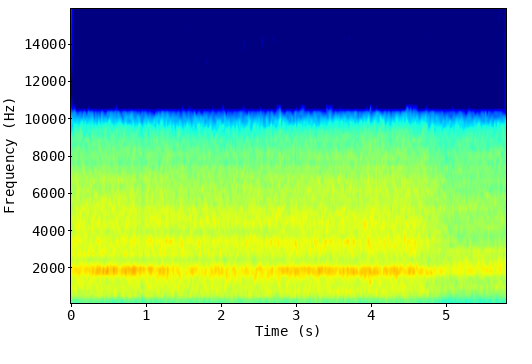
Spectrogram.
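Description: Frecciabianca passenger train running, heard from inside the carriage: a steady rumble and rushing noise with a thin steady whine, easing slightly near the end.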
